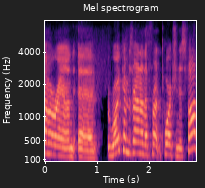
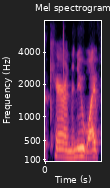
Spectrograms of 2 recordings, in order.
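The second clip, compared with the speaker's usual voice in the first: usual speaking voice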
